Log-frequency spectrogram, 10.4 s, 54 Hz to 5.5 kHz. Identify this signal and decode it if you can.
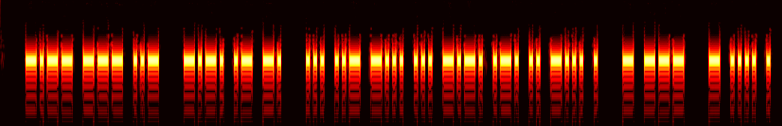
Morse code, heard as a keyed tone, about 25 wpm, 600 Hz. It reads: YOU CAN SUBSCRIBE TO THE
